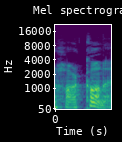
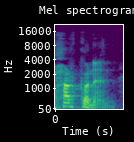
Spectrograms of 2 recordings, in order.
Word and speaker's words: Harkonnen: ] on it is actually cooler than Vladimir Harkonnen or Harkonnen yes do we have a canonical way to pronounce it by the way part conan how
